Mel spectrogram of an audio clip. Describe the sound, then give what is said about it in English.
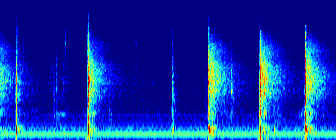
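Sharp cracks of two whips popped at the same time over a performer's head snap out in an irregular rhythm, about seven loud reports over a few seconds, some closely spaced, with a steady low hum running underneath and no talking. “So we pop two whips.”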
